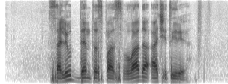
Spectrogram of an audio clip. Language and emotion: Russian, positive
